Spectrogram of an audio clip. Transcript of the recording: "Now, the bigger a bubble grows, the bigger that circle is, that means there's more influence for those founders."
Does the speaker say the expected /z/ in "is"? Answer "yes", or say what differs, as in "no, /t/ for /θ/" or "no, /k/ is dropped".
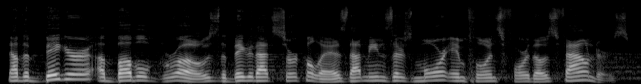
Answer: yes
